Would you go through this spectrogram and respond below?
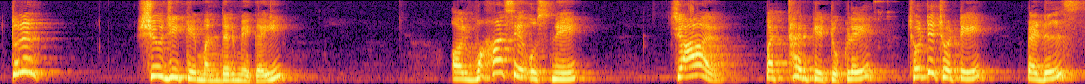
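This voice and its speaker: A woman telling a children's folk tale, pausing to repeat and explain words simply. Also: a little high, sing-song, a little mellow. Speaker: storyteller for children.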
